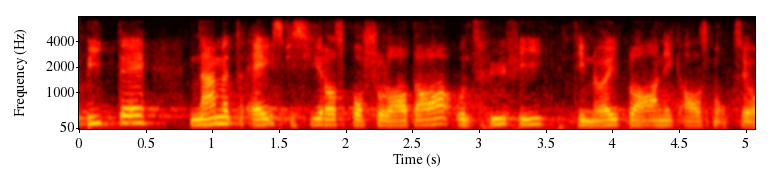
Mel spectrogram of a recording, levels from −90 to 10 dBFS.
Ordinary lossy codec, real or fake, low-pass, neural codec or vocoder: Opus, 16 kbps; fake; 7.2 kHz; vocoder, 44.1 kHz, 128 mel bands, Pupu-Vocoder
